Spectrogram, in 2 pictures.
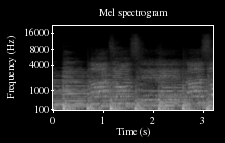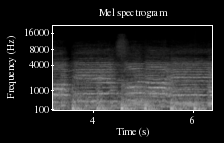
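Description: Choir singing a hymn to a steady drum beat.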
